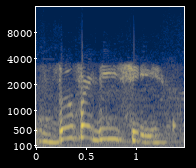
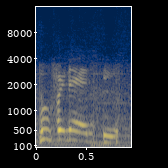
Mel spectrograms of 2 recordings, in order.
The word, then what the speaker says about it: Bufardici: Bufardici in America, and in Italian is Bufardici.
